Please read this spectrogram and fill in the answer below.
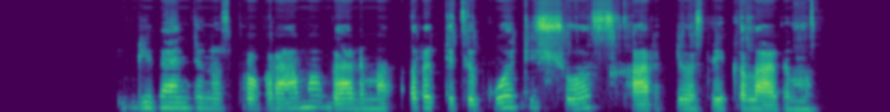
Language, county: Lithuanian, Alytus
